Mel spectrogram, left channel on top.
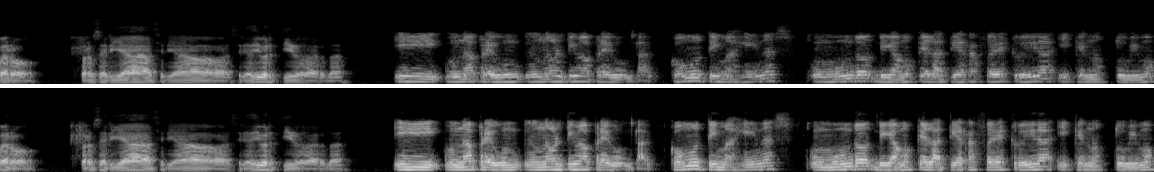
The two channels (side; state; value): left; quieter; 5.5 dB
